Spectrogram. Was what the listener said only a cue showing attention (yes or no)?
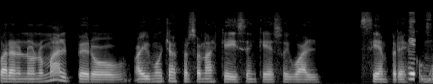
no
